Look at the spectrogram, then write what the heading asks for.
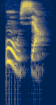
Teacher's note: So, of course, character 不 still keeps its original tone as fourth tone.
